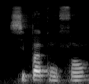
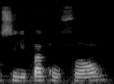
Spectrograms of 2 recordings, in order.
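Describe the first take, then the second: First: The negative ne is dropped after ce. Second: The negative ne is clearly pronounced after ce.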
